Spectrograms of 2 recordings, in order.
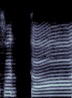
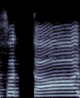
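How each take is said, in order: First: The vowel after the double t is long. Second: The vowel after the double t is long.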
